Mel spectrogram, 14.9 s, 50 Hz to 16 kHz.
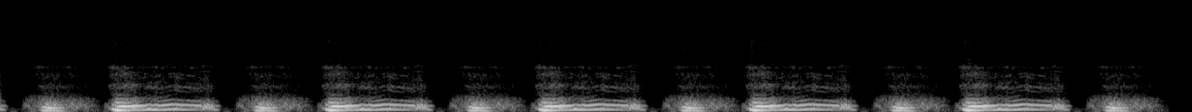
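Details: Regular breathing, about 24 breaths a minute, with coarse low-pitched snoring, musical sounds on each breath: abnormal lung sounds.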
